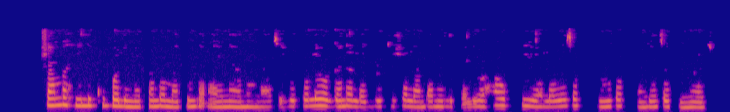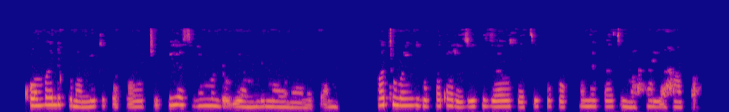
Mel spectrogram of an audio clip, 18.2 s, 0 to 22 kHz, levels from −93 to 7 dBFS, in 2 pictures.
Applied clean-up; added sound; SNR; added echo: none; none; none; none.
